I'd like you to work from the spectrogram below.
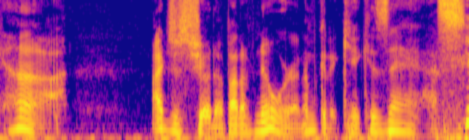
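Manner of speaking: Snake voice. Pretend. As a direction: mutter it like a stone-cold soldier. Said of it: "And be like".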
